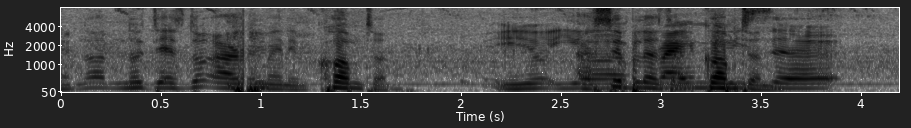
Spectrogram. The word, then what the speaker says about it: Compton: Lucia, John Compton. John Compton. Yes. So the P is silent. Just said Compton. Simple as that.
